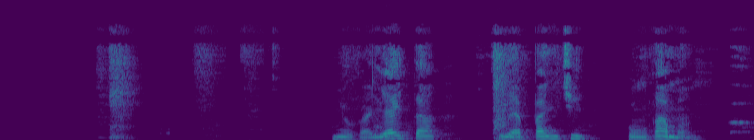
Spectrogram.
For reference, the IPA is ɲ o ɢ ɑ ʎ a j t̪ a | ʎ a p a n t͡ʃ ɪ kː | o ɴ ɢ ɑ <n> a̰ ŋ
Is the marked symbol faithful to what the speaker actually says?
no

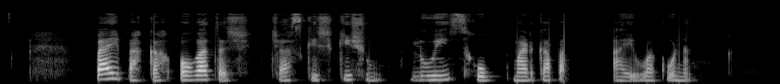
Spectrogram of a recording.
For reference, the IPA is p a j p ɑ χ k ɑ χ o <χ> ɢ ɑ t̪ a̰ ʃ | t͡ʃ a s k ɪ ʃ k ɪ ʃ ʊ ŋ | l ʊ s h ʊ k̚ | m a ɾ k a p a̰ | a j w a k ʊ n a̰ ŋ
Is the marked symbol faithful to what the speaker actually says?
no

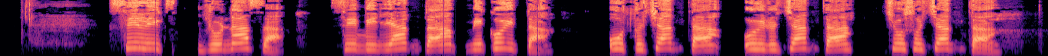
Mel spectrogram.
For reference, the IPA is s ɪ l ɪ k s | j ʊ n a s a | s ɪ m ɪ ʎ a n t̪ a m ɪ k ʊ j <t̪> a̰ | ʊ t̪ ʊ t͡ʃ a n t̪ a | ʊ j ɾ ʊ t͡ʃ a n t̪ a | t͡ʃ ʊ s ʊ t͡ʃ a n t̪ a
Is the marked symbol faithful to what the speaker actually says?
yes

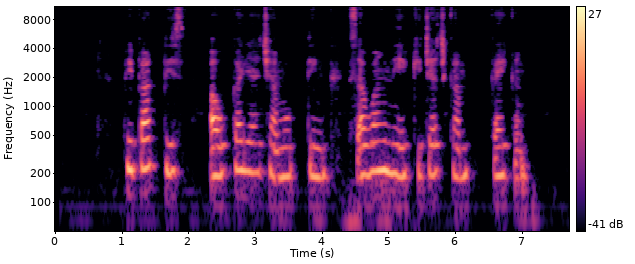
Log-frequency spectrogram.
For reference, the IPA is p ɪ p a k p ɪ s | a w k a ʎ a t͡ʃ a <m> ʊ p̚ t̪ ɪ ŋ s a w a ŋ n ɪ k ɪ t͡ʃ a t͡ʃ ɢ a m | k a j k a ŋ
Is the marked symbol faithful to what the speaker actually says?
yes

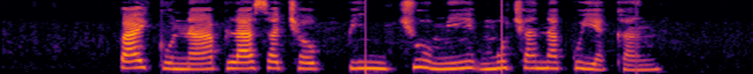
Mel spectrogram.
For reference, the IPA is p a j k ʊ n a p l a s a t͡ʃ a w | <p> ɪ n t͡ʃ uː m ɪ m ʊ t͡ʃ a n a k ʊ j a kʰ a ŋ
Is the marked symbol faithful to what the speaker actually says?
yes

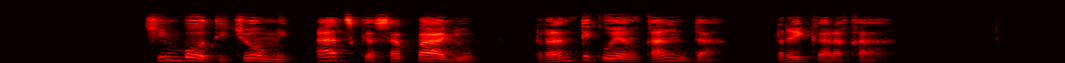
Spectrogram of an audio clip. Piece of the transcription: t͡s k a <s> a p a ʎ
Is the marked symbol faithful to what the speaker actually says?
yes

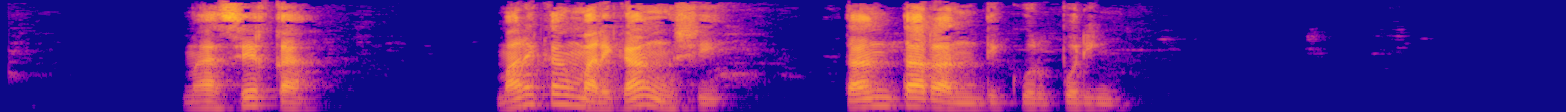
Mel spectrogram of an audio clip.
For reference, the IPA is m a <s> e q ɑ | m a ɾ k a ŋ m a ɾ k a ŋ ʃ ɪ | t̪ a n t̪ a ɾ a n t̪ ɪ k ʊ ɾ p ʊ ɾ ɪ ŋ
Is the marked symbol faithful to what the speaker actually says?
yes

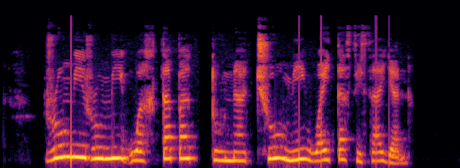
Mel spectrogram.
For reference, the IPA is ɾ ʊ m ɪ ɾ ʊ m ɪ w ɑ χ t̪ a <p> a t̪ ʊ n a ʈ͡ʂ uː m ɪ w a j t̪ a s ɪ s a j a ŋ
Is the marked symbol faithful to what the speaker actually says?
yes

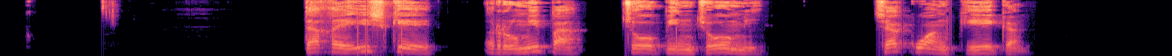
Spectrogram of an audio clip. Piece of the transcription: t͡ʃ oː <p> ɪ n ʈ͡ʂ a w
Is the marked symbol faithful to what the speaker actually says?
yes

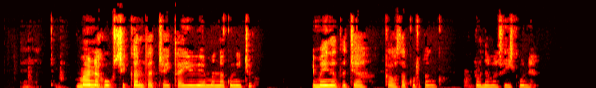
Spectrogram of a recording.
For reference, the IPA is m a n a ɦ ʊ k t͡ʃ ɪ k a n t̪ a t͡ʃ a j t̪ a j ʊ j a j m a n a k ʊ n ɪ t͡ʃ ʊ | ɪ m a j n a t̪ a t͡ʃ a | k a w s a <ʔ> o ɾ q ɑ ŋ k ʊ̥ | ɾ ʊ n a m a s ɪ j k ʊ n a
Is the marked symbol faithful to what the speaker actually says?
no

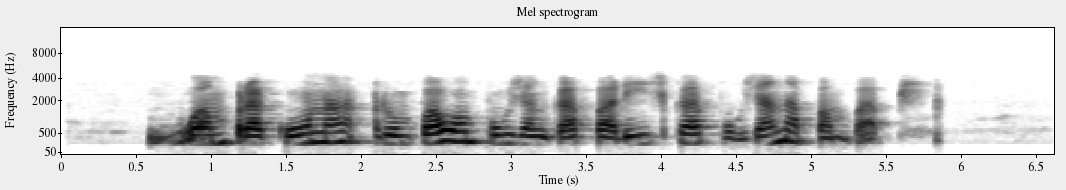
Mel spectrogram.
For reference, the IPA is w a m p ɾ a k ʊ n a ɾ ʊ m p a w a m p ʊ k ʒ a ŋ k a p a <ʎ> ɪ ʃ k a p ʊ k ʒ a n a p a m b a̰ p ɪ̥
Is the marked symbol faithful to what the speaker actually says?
no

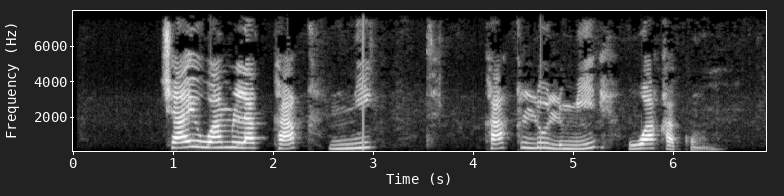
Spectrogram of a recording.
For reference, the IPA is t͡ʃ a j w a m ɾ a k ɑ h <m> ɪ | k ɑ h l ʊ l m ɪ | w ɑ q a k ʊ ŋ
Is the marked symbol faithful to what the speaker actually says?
no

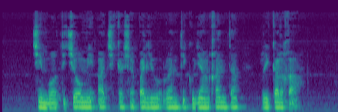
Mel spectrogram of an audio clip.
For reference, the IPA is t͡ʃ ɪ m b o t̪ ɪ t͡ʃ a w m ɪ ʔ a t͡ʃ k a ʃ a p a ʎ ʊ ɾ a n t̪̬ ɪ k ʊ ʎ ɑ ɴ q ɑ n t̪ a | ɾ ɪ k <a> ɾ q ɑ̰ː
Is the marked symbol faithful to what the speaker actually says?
no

